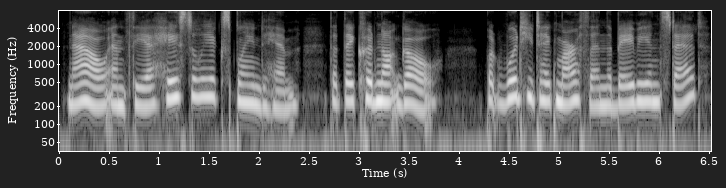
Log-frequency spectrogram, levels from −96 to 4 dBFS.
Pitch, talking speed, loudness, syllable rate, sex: 230 Hz, 185 wpm, -16 LUFS, 5.0 syllables/s, female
